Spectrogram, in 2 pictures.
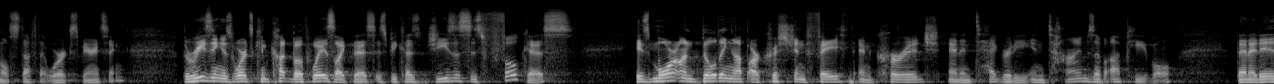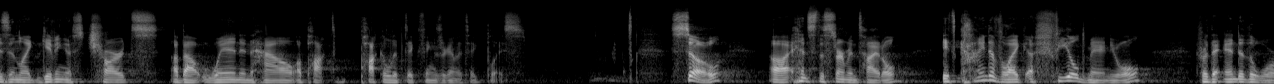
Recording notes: Sermon delivered Sunday, November 22, 2020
